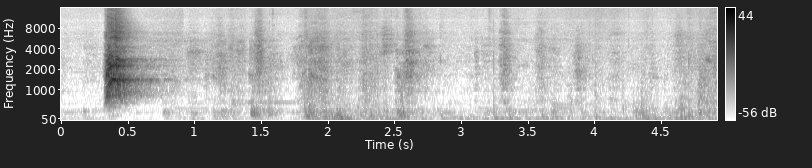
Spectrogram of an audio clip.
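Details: Seven-month-old Samoyed puppy during a bout of zoomies gives one sharp, loud bark at the start, followed by panting, scuffling and a woman talking.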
